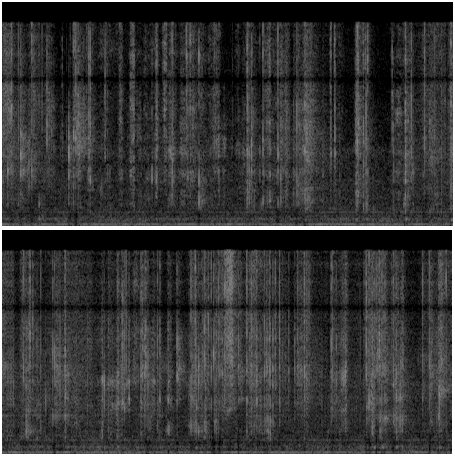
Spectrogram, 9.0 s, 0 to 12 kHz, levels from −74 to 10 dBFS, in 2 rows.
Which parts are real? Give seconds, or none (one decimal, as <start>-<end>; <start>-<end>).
0.5-2.8; 3.3-4.1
